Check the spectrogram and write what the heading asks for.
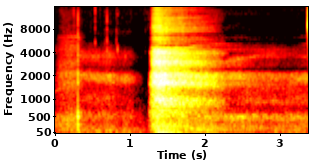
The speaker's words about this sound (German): Muss ähm, den Leuten so ins Ohr atmen. Entschuldigung. Unangenehm.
